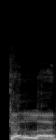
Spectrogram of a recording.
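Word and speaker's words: كلا: Kalla di situ ada tasdid. Ya, jadi jangan sampai kala, tapi kalla, ya. Kalla, ya. Jadi jangan sampai membacanya kala, ya. Jangan juga dibaca kala, ya, tapi kalla, ya. Dan jangan digunakan juga yang mentang-mentang tasdid itu digunakan.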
